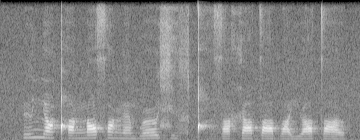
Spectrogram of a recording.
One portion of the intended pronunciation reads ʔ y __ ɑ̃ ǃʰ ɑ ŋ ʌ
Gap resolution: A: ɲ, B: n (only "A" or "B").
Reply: A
